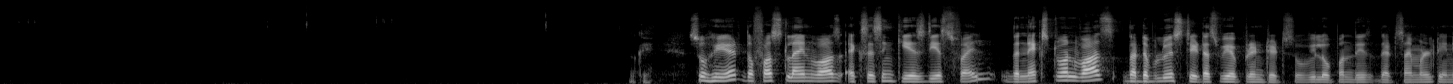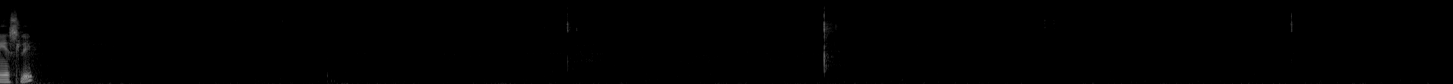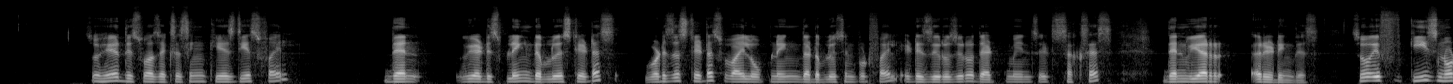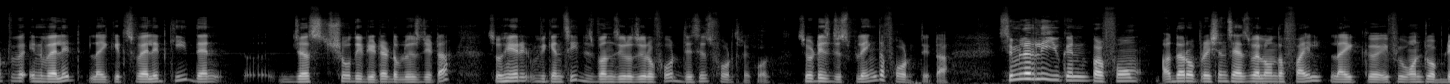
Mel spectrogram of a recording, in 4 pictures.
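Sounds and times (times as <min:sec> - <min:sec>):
computer keys clicking: 0:00.1 - 0:00.5, 0:02.6 - 0:04.0, 0:16.8 - 0:17.5, 0:19.9 - 0:20.4, 0:22.7 - 0:23.0, 0:24.8 - 0:25.7, 0:27.3 - 0:27.6
faint sharp computer clicks: 0:00.1 - 0:00.5, 0:02.6 - 0:04.1.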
